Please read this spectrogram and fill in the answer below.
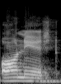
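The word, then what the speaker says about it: honest: क्योंकि हनेस्ट बोलने बोलते कैसे? ऑनेस्ट। ऑनेस्ट बोलते हैं।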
